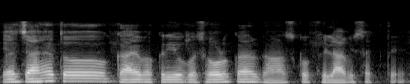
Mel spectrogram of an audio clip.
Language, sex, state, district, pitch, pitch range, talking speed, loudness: Hindi, male, Odisha, Malkangiri, 115 Hz, 110-125 Hz, 175 wpm, -17 LUFS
